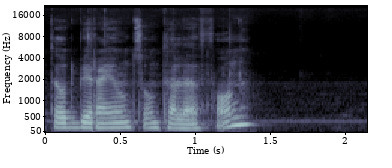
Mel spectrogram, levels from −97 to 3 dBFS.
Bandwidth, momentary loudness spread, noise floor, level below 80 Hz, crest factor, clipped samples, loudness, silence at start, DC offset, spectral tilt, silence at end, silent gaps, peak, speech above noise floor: over 20 kHz; 3 LU; -64 dBFS; -72 dBFS; 18 dB; under 0.1%; -31 LUFS; 0.05 s; under 0.1%; -6.5 dB/octave; 0.75 s; none; -14 dBFS; 34 dB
